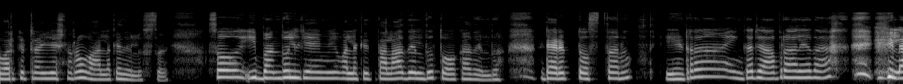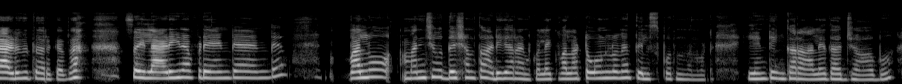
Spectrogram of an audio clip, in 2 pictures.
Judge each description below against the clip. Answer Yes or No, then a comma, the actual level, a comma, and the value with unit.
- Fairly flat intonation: No, average, 3.3 semitones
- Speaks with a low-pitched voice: No, very high, 275 Hz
